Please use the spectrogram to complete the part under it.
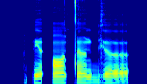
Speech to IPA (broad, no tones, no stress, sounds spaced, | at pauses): pʲ ə̃ ʔ ɔ̃ t ə̃ bʲ ɵ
